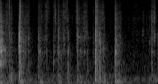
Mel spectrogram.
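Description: A tarot deck being shuffled by hand: a run of soft, irregular card clicks and slaps.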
